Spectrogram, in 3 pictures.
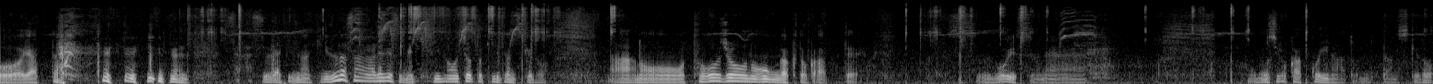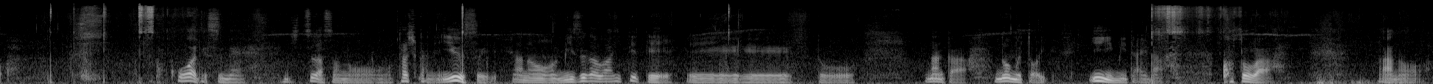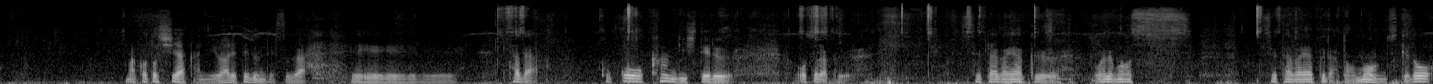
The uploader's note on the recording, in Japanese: tokyo walk&eat radio LIVE 等々力渓谷さんぽ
